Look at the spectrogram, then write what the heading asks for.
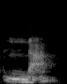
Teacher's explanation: la nasal cerebral, lengua hacia arriba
